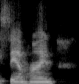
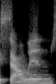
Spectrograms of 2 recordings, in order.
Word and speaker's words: Samhain: This is pronounced so many different ways. I say Samhain. Some people say Samhain. Some people say Samhain. Again, because it's in so many different cultures, there's so many different. I think you say Samhain. Is that how you say it? – Samhain. Yeah, I say Samhain. Yep.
